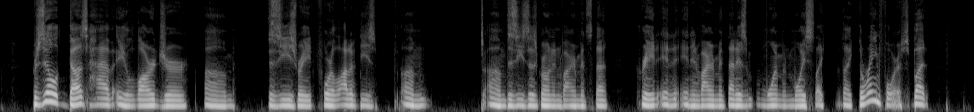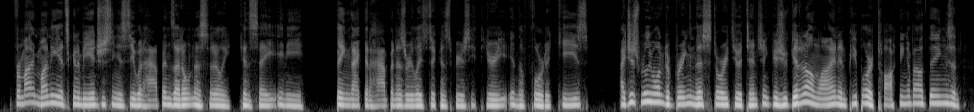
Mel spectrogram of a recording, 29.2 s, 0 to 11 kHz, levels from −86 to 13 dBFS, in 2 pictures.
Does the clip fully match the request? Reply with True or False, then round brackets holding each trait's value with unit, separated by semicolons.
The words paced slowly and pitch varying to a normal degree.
False (180 wpm; 3.0 semitones)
